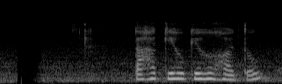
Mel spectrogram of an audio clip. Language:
Bangla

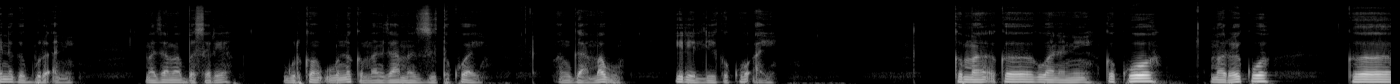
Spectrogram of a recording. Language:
Koma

